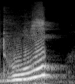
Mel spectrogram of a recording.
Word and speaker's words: धूप: देखिए धूप और धुन, तो दोनों की मात्राओं में कितना अंतर है? बड़े ऊ की मात्रा का उच्चारण बड़ा हो जाता है, छोटे ऊ की मात्रा का उच्चारण छोटा रहता है।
